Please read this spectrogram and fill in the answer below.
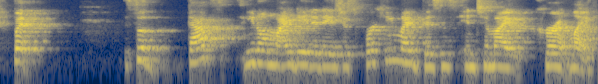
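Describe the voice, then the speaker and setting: A woman speaks in an animated tone at a fairly high pitch. Audible room echo surrounds her voice. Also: ordinary pitch variation, moderate pace. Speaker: network marketing leader. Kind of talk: casual chat. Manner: loud.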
